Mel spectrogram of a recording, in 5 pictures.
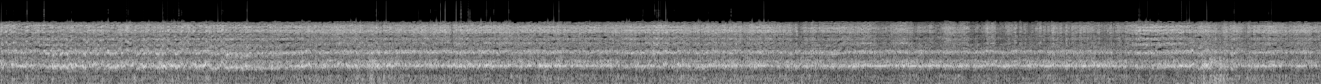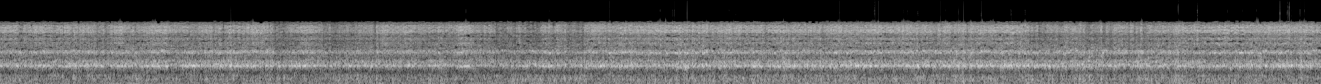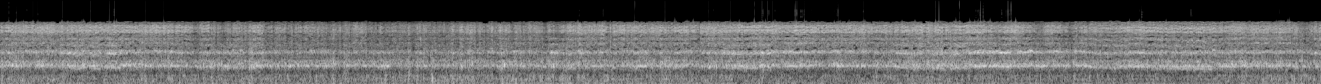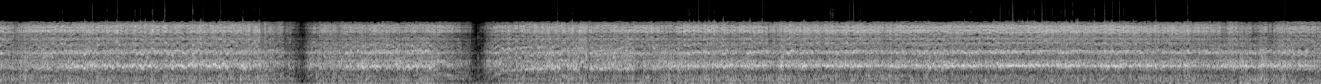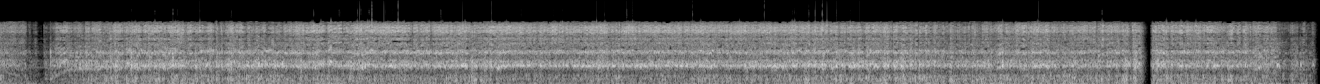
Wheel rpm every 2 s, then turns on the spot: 200, 200, 220, 230, 230, 230, 230, 230, 240, 230, 230, 230, 230, 230, 220, 230, 230, 230, 230, 220, 210, 170, 130, 180, 230, 230, 180, 160, 220, 230, 230, 230, 230.
none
